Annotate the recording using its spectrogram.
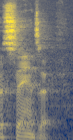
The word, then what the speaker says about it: Sansa: We're going to get into sort of the details, but why the hell doesn't Jon Snow know about Stanza yet? – Stanza? – Or Sansa.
